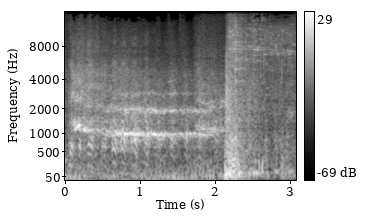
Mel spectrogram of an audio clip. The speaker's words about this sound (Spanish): se escuchó un choque allá afuera.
